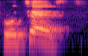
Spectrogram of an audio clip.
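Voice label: "protest", Nigerian Pidgin, female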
